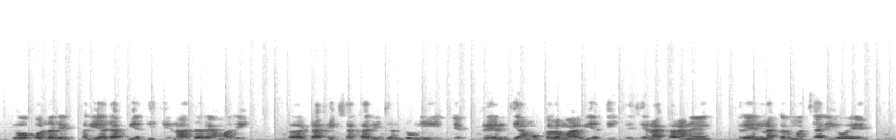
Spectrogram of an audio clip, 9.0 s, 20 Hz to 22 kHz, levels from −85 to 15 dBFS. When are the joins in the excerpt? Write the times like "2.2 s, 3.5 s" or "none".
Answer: 6.3 s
